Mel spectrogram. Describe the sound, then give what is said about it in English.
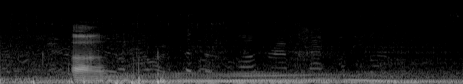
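A cammed V8 Camaro pulls up at a cars-and-coffee meet: a low, rough engine rumble holds at steady loudness throughout, with voices over it. “Now here comes the guy in the V8 to show everyone up. He said that the V6 burnout and rev was cute, but I'm going to pull up my cammed Camaro.”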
